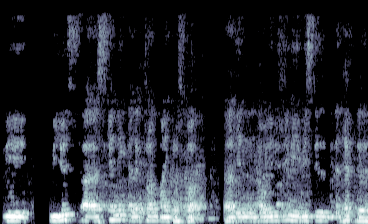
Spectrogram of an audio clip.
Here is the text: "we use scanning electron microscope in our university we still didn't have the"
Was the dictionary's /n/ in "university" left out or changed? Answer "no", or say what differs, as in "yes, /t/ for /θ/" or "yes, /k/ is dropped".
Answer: yes, /l/ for /n/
